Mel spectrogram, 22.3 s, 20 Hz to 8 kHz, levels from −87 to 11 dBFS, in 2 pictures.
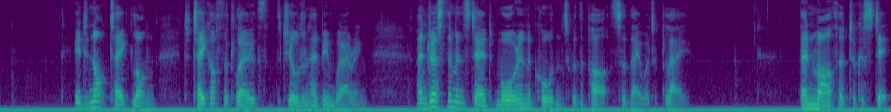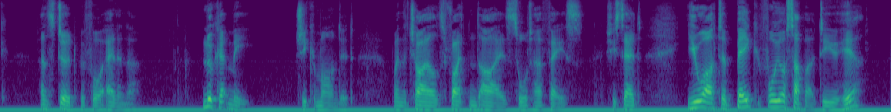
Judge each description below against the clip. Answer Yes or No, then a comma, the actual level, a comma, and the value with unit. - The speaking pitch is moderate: No, very low, 95 Hz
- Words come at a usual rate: Yes, average, 170 wpm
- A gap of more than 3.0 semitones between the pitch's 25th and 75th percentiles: No, narrow, 2.4 semitones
